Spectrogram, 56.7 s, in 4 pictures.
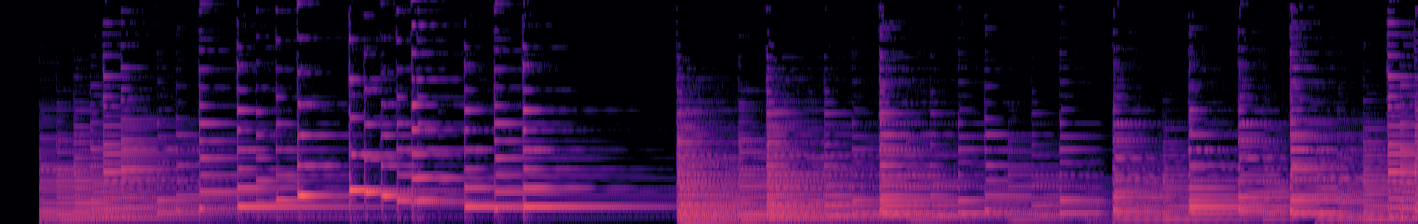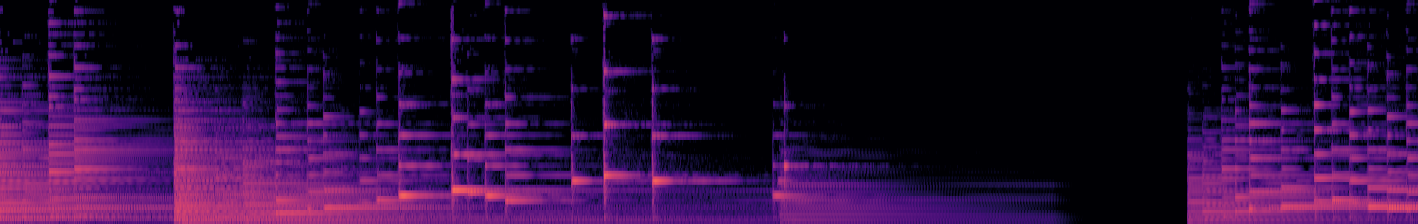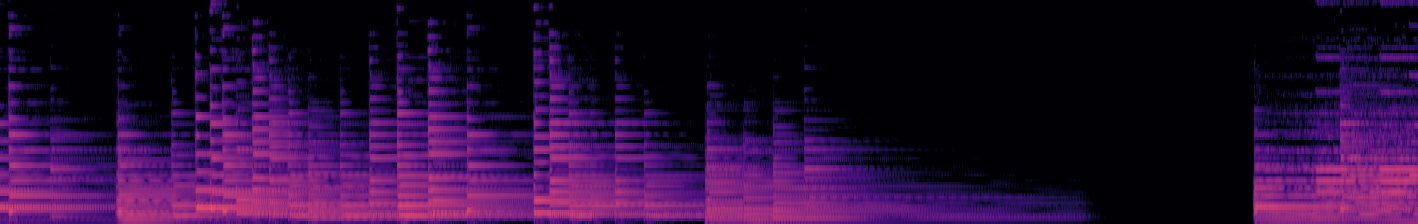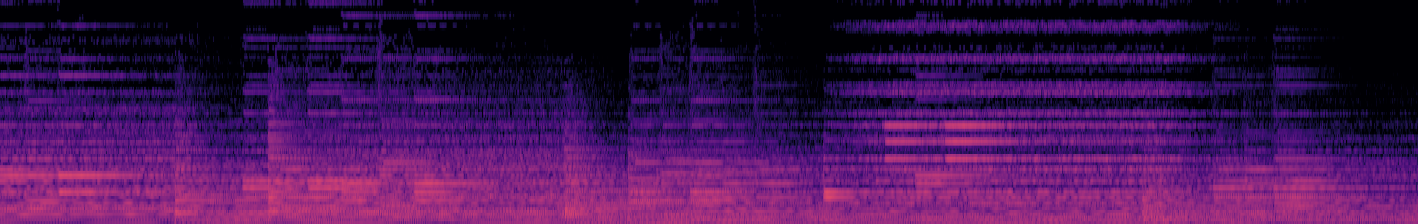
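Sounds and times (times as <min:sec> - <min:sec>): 
piano: 0:00.4 - 0:25.0, 0:26.0 - 0:39.4, 0:40.9 - 0:56.7.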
